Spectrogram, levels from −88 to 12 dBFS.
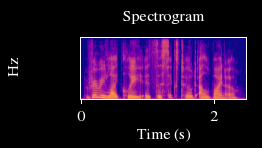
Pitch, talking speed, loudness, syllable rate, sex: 215 Hz, 170 wpm, -18 LUFS, 5.2 syllables/s, female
